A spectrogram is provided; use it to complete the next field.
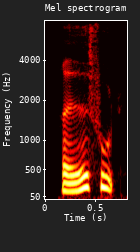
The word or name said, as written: redefuld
